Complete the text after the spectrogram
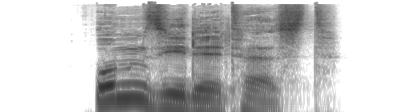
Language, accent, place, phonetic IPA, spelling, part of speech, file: German, Germany, Berlin, [ˈʊmˌziːdl̩təst], umsiedeltest, verb, De-umsiedeltest.ogg
- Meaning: inflection of umsiedeln: 1. second-person singular dependent preterite 2. second-person singular dependent subjunctive II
